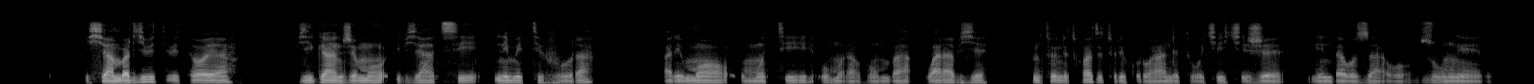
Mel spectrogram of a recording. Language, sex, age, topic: Kinyarwanda, male, 25-35, health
